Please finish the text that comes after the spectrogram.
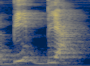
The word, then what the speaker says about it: Bíblia: que escreve a palavra Bíblia pensa que é lha também b l h a não o som do l o som do lha tem gente que confunde com l i não pode confundir Então olha como escreve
